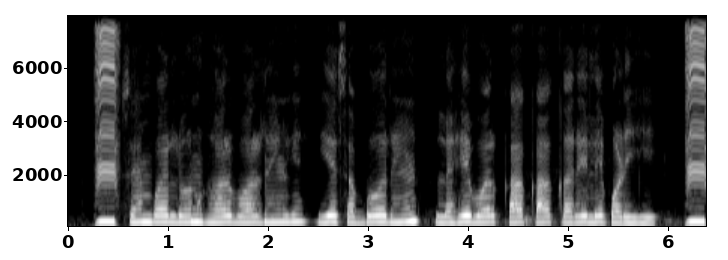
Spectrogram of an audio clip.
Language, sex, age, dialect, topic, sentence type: Chhattisgarhi, female, 18-24, Eastern, banking, question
